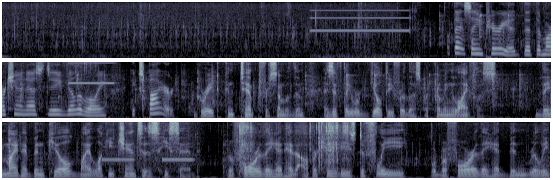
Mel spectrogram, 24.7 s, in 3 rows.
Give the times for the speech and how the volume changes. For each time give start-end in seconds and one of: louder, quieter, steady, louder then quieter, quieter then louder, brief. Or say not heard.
6.7-24.6 steady.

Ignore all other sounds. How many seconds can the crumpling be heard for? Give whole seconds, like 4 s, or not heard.
2 s.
